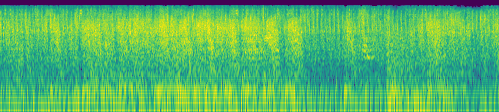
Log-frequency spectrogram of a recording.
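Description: Loud explosions boom.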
